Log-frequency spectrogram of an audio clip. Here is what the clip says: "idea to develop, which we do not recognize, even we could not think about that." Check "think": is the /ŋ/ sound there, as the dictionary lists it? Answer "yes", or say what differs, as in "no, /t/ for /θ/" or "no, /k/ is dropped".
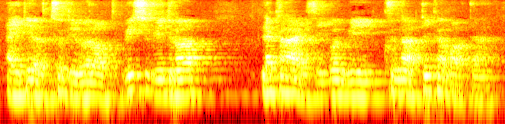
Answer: no, /ŋ/ is dropped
